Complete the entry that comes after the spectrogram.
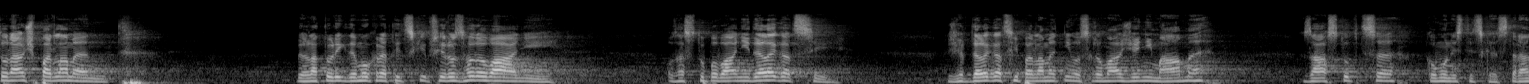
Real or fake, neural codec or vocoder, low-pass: real; none; 10.8 kHz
